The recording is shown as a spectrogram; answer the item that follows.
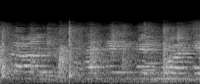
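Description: A small group of people clapping their hands, with voices talking and calling out over the claps.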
